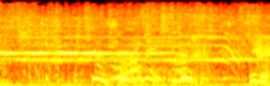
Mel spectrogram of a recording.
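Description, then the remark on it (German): A loud, steady high note sung by a woman fills the room, held for nearly three seconds, with warbling, squealing vocal sounds swirling beneath it, before the tone bends sharply downward near the end, as splinters shoot from a small rock niche in the wall. “Und ein lauter Ton füllte den Raum.”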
